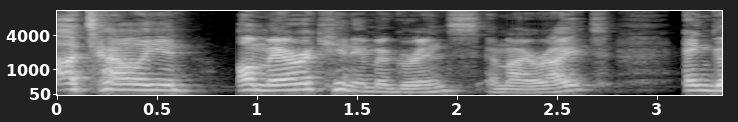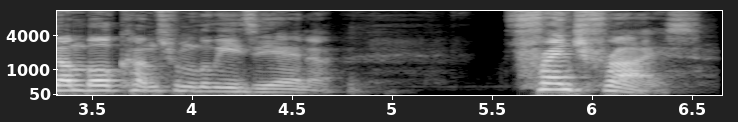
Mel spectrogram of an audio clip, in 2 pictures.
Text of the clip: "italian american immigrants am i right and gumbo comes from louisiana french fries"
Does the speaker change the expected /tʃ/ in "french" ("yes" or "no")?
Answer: no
